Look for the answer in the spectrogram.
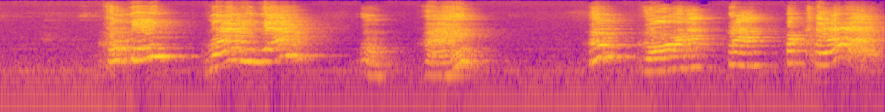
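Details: Male pet yellow-naped amazon parrot indoors performing his usual routine of song and recitation, here giving a run of clipped, speech-like syllables in a high, nasal, harmonic voice, six bursts with short pauses in a quiet room.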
